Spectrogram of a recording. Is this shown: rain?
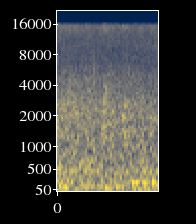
yes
